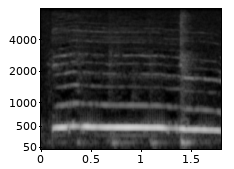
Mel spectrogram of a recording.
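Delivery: long, loud, very high ghost wail; drawn-out spooky falsetto hoot; ghostly "ooh". Acted. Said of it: "the ghost of the queen is all like".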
